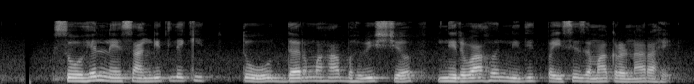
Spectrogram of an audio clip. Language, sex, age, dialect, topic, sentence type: Marathi, male, 18-24, Standard Marathi, banking, statement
